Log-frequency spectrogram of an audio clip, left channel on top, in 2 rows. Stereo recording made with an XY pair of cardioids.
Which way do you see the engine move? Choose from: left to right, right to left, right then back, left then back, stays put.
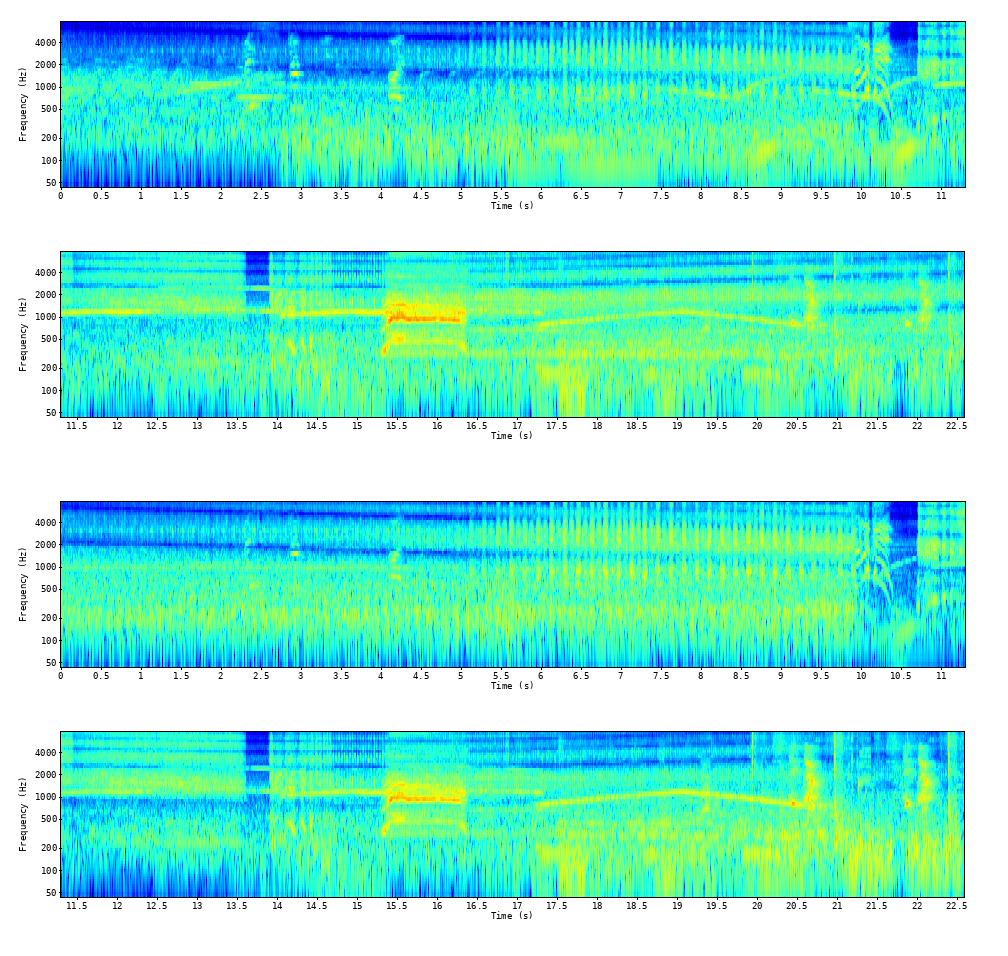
right to left.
